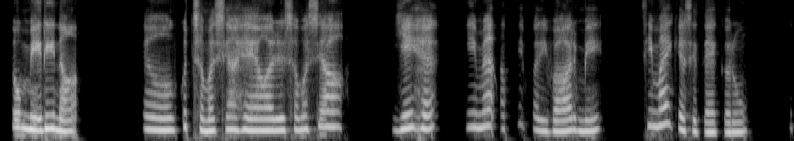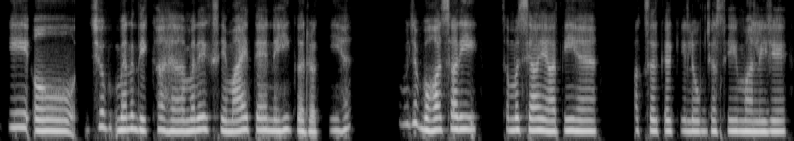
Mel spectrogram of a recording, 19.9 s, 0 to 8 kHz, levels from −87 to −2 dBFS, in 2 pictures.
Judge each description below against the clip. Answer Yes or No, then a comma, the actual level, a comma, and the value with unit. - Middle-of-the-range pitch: No, high, 245 Hz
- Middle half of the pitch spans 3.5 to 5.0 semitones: No, average, 3.0 semitones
